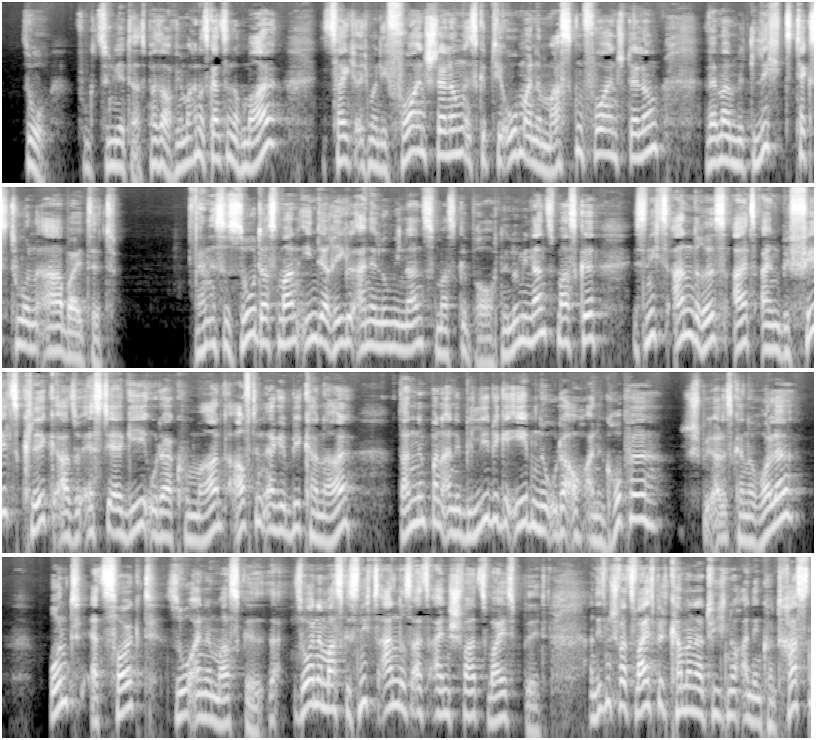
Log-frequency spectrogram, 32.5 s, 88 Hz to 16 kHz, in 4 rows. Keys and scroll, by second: 2.0 BackSpace.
